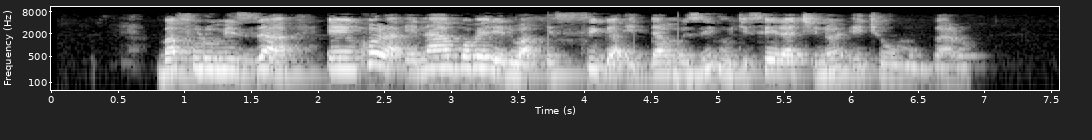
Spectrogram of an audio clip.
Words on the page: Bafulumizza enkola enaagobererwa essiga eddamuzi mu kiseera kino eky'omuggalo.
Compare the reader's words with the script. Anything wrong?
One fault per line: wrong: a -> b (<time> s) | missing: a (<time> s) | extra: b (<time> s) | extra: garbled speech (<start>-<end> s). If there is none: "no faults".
no faults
